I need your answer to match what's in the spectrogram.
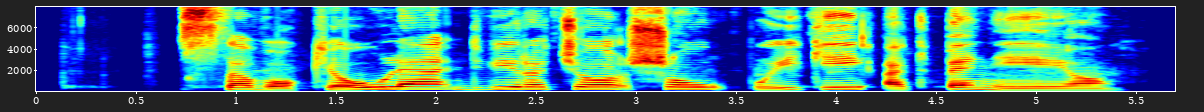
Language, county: Lithuanian, Utena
